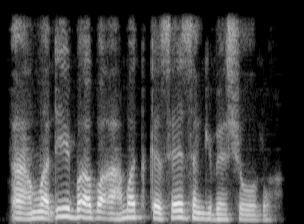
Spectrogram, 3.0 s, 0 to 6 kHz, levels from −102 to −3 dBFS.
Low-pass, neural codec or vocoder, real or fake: 5.4 kHz; codec, 16 kHz, 1 kbps, FunCodec, trained on LibriTTS, 50 frames a second; fake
